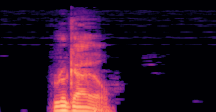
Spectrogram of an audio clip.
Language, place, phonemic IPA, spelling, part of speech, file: English, Queensland, /ɹɪˈɡæɪl/, regale, noun / verb, En-au-regale.ogg
- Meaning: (noun) 1. A feast, a meal 2. a choice article of food or drink 3. refreshment; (verb) To please or entertain (someone), especially with stories, tales or jokes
